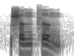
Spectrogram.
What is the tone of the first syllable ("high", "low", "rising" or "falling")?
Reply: high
